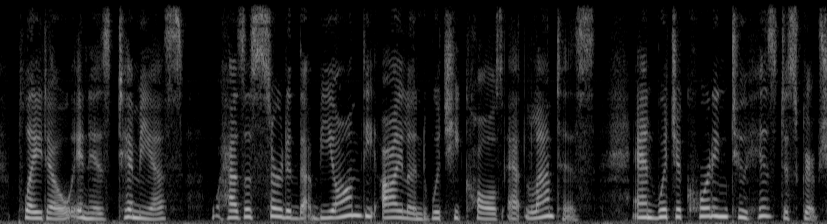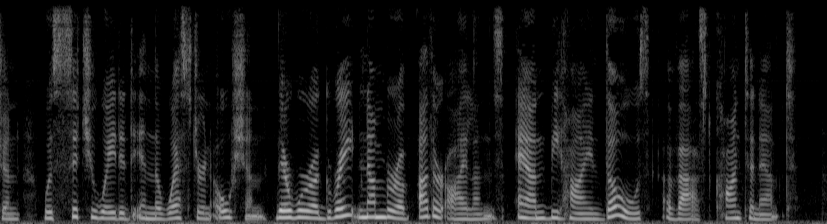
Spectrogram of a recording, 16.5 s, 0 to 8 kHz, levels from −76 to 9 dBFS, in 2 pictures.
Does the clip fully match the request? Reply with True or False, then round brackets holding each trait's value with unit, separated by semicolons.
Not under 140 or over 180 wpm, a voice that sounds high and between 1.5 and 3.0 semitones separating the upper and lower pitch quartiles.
False (145 wpm; 230 Hz; 4.2 semitones)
